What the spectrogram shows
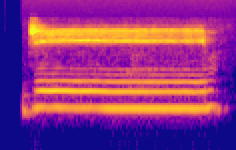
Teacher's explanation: جیم زبان کے درمیان اور تالو کے درمیان سے ادا ہوتا ہے۔ جیم، دیکھیں زبان جو ہے ہماری درمیان سے اوپر تالو کو لگ رہی ہے، غور کریں۔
